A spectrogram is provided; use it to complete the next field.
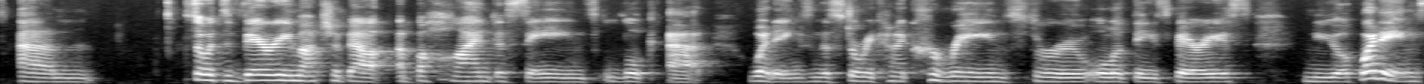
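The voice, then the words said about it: Australian accent. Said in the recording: “I'm Australian. That's my accent.”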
